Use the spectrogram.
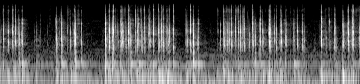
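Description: Fingertips type continuously on a compact white mechanical keyboard with plastic keycaps. Bursts of rapid, crisp, bright clacking keystrokes are separated by brief pauses. Each click stops short, with almost no low-end thump.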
